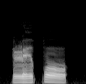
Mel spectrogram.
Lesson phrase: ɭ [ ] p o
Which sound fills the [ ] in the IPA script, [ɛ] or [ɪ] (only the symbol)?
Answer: ɪ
